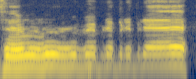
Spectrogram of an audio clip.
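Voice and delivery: very slow stretched Southern drawl; lazy stretched Southern drawl; slow heavy drawl. Shown as a demonstration. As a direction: drag every word out lazily. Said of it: "talking like this".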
